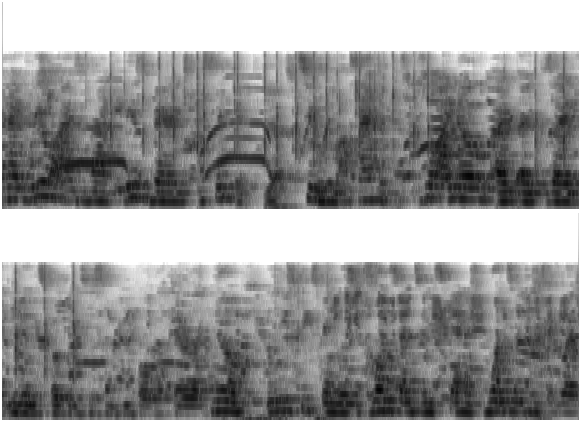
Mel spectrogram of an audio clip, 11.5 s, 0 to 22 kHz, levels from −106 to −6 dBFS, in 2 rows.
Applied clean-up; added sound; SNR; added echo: classical method WPE with log-MMSE.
